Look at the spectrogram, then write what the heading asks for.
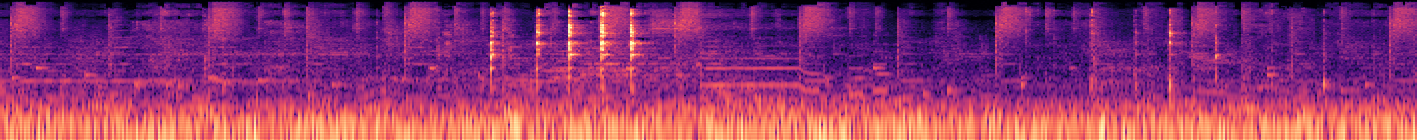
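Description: A fork mashes and works butter in a bowl for apple cinnamon walnut muffins, making a steady wet squelching with small clinks of metal against the bowl, close and continuous.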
